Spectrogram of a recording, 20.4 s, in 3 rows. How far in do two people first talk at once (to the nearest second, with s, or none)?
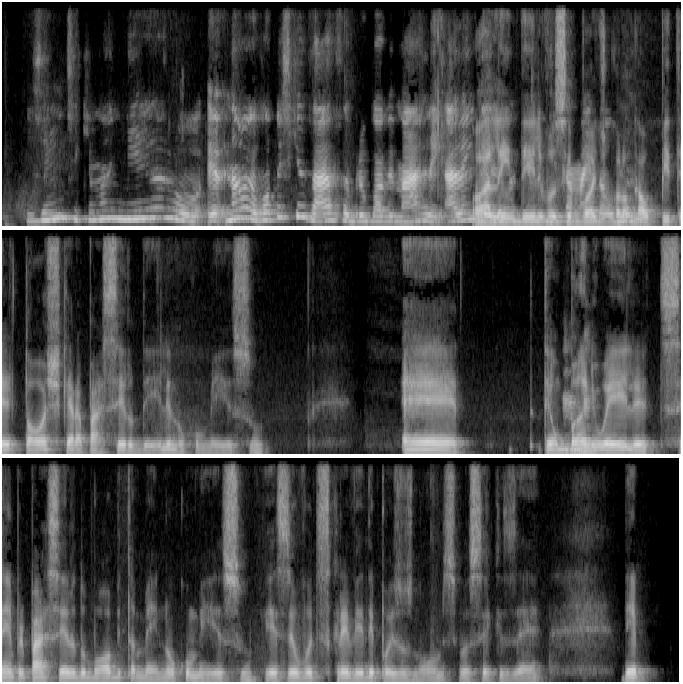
5 s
